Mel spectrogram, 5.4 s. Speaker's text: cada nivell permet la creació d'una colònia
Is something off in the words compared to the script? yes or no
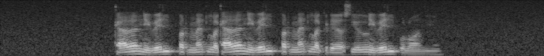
yes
